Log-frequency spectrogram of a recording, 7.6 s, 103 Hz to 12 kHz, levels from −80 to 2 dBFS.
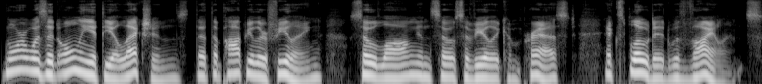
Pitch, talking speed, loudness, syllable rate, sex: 155 Hz, 155 wpm, -17 LUFS, 5.0 syllables/s, male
